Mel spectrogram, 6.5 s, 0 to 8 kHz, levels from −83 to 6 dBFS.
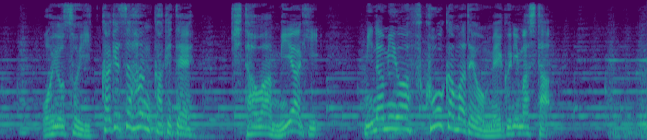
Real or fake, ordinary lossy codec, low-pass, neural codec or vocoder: real; none; 7.2 kHz; none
